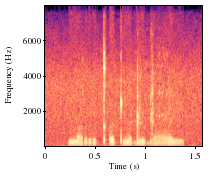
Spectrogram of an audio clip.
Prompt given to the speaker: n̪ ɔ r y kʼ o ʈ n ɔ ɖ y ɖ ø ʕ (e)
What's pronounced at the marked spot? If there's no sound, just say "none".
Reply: y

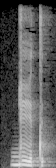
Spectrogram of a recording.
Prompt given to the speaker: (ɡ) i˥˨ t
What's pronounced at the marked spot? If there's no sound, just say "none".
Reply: ɡ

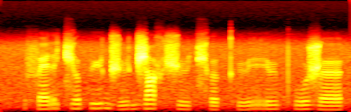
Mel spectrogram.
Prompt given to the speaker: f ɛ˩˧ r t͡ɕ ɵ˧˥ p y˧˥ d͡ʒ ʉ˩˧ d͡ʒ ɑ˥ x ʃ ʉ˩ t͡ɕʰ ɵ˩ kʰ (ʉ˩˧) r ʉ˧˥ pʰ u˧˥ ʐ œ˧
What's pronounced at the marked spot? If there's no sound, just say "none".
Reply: ʉ˩˧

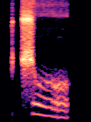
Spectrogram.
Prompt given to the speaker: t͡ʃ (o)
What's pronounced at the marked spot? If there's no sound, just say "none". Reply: o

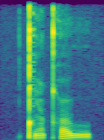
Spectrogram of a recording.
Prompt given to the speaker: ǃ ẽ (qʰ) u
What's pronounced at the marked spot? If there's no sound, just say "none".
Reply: qʰ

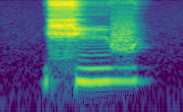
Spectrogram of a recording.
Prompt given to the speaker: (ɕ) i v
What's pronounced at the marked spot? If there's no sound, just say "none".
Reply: ɕ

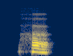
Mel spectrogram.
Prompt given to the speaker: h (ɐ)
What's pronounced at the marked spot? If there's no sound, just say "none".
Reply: ɐ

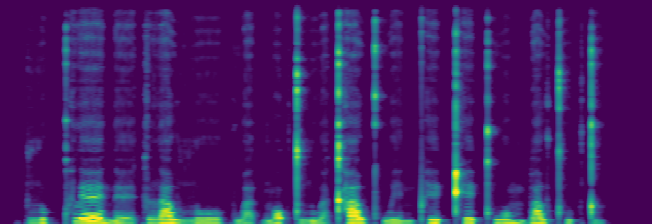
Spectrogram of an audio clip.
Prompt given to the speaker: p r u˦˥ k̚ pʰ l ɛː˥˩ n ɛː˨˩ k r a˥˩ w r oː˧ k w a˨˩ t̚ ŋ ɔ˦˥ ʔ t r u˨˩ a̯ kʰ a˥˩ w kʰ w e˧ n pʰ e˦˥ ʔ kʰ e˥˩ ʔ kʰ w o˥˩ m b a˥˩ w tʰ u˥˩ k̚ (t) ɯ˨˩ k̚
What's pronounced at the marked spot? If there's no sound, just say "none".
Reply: t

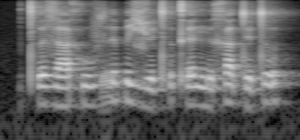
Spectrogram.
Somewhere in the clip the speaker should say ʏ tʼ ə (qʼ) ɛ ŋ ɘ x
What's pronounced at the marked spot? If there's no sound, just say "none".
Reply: kʼ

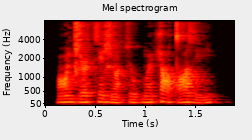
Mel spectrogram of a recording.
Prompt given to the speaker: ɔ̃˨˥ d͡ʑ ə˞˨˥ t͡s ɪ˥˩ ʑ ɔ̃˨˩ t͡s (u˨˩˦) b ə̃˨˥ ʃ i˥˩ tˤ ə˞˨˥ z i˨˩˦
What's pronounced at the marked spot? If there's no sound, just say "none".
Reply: u˨˩˦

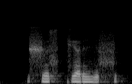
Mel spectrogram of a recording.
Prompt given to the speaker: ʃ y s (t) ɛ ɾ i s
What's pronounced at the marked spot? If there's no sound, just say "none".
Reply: kʲ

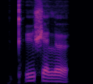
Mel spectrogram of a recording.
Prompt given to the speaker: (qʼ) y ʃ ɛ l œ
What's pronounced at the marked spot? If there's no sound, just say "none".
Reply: kʼ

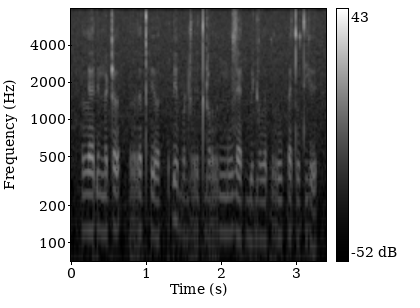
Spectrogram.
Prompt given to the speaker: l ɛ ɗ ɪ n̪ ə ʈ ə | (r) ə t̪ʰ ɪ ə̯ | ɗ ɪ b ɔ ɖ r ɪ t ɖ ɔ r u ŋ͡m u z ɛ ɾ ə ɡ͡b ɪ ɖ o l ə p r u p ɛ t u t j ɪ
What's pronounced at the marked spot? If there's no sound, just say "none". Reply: r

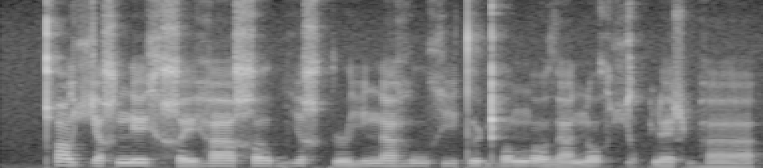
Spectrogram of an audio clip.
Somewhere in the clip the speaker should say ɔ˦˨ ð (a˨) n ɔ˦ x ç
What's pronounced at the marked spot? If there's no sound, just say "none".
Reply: a˨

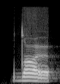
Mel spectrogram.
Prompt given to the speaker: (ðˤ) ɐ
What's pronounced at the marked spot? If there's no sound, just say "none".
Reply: dˤ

